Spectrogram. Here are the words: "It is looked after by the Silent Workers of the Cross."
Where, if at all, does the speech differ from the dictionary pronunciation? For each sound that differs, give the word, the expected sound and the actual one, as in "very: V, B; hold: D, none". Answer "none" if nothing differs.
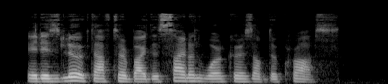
none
